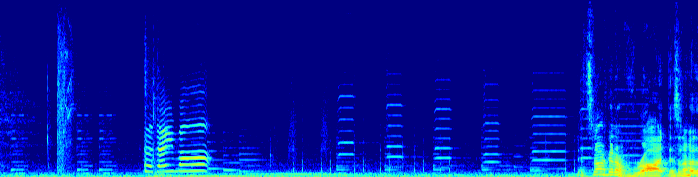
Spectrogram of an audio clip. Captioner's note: vroomer passes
